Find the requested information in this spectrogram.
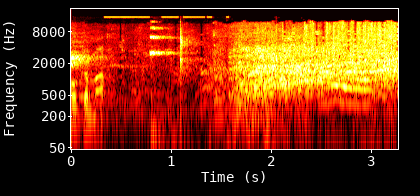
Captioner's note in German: Gelächter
